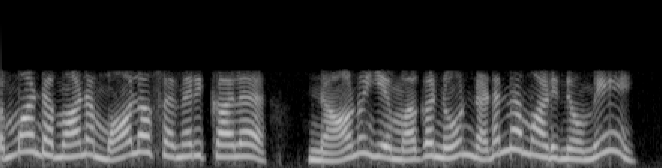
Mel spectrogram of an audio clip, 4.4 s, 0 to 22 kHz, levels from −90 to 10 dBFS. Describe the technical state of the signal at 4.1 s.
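At 4.1 s the signal is intact, with no fault present, only the narrowband mobile-codec character that leaves nothing above about 3.8 kHz.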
